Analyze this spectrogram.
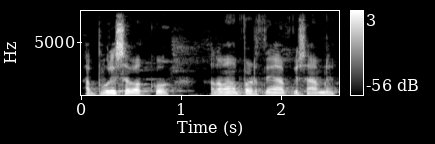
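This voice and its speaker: A male Quran teacher from Pakistan with a Pakistani Urdu accent, chanting verses slowly and melodically, then quickly explaining pronunciation errors. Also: medium pitch, flat delivery, gravelly. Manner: alternates slow melodic recitation with quick spoken explanations. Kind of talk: tajweed lesson, chanted recitation with spoken corrections.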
